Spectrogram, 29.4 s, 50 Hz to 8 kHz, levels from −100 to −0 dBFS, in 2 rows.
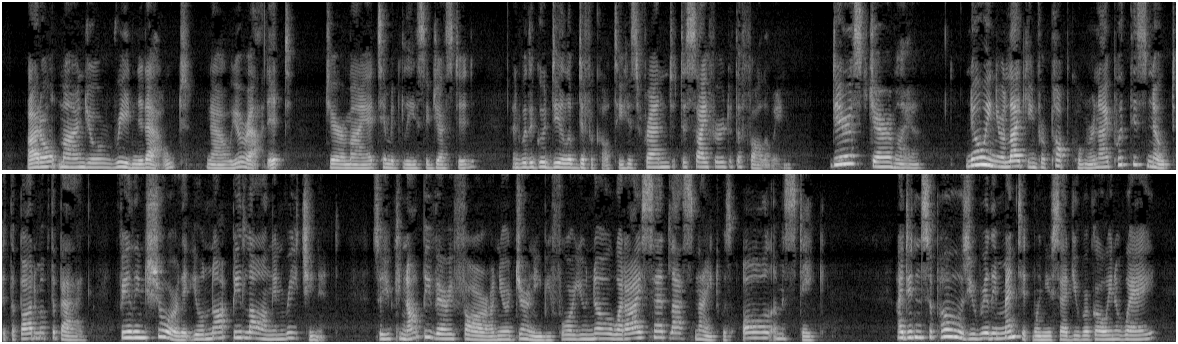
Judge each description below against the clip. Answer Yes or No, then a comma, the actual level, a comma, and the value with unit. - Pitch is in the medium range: No, high, 210 Hz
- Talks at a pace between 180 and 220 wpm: Yes, average, 190 wpm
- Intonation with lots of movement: Yes, wide, 5.8 semitones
